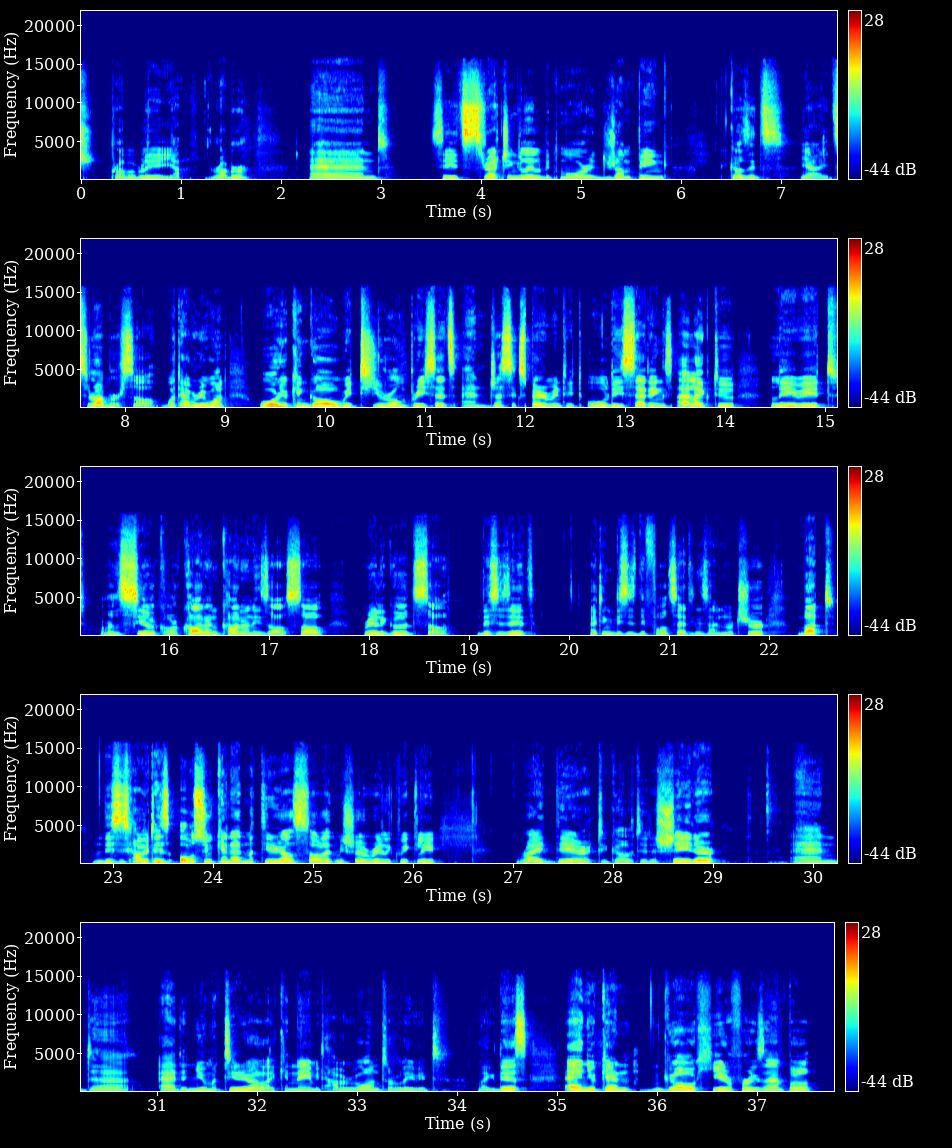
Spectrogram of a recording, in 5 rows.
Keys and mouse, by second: 2.5-7.5 drag, 10.1 click, 13.5-16.0 drag, 16.9 click, 21.9 click, 25.4-26.4 drag, 27.1-28.2 drag, 29.5 n, 31.2 click, 33.3 shift+click.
